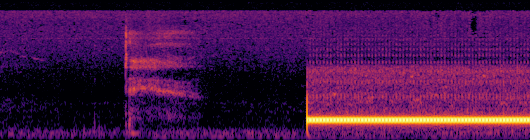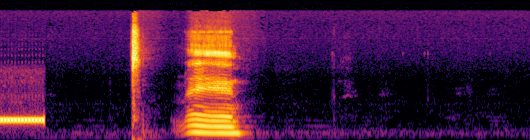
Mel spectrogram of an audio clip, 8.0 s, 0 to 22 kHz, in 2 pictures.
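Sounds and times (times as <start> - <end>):
outgoing phone call electronic ringing tone: 2.3 - 4.3
speech: 5.4 - 5.9.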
